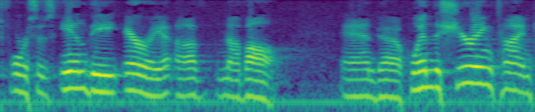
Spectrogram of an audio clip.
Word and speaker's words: Nabal: But in this particular story, we have a man by the name of Nabal, or Nabal as we usually pronounce it. Nabal would be more proper.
